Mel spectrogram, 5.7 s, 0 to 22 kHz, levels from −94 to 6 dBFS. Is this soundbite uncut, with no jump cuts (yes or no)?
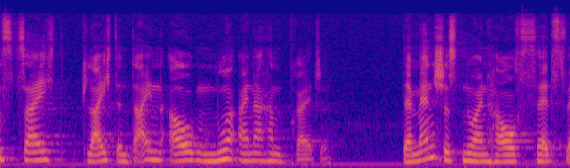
no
